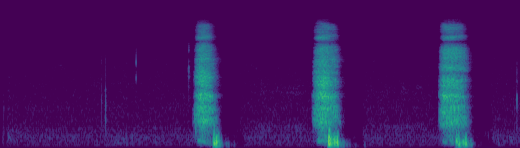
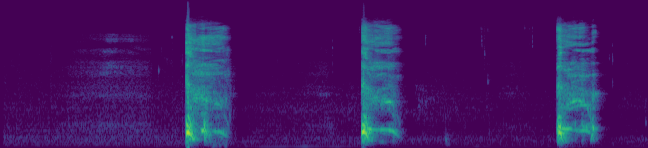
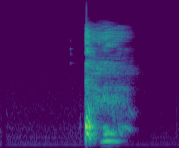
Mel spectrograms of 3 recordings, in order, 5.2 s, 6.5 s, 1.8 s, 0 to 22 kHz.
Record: {"exhalation_length": "5.2 s", "exhalation_amplitude": 28955, "exhalation_signal_mean_std_ratio": 0.28, "three_cough_length": "6.5 s", "three_cough_amplitude": 32768, "three_cough_signal_mean_std_ratio": 0.21, "cough_length": "1.8 s", "cough_amplitude": 32175, "cough_signal_mean_std_ratio": 0.25, "survey_phase": "beta (2021-08-13 to 2022-03-07)", "age": "18-44", "gender": "Female", "wearing_mask": "No", "symptom_runny_or_blocked_nose": true, "symptom_fatigue": true, "symptom_headache": true, "smoker_status": "Never smoked", "respiratory_condition_asthma": false, "respiratory_condition_other": false, "recruitment_source": "Test and Trace", "submission_delay": "2 days", "covid_test_result": "Positive", "covid_test_method": "RT-qPCR", "covid_ct_value": 27.1, "covid_ct_gene": "ORF1ab gene", "covid_ct_mean": 27.4, "covid_viral_load": "1000 copies/ml", "covid_viral_load_category": "Minimal viral load (< 10K copies/ml)"}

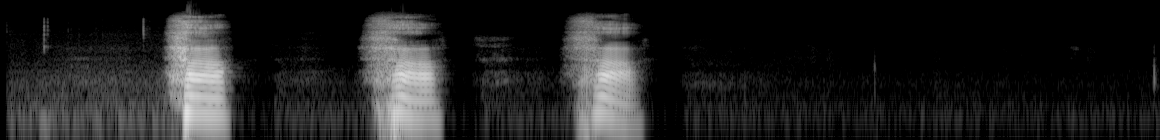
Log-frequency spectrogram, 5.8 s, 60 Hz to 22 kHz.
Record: {"exhalation_length": "5.8 s", "exhalation_amplitude": 32767, "exhalation_signal_mean_std_ratio": 0.25, "survey_phase": "beta (2021-08-13 to 2022-03-07)", "age": "18-44", "gender": "Female", "wearing_mask": "No", "symptom_cough_any": true, "symptom_runny_or_blocked_nose": true, "symptom_sore_throat": true, "symptom_diarrhoea": true, "symptom_fatigue": true, "symptom_headache": true, "symptom_other": true, "symptom_onset": "2 days", "smoker_status": "Ex-smoker", "respiratory_condition_asthma": false, "respiratory_condition_other": false, "recruitment_source": "Test and Trace", "submission_delay": "2 days", "covid_test_result": "Positive", "covid_test_method": "RT-qPCR", "covid_ct_value": 25.0, "covid_ct_gene": "N gene"}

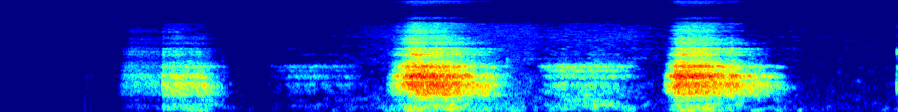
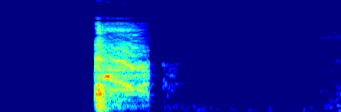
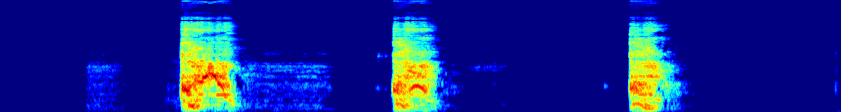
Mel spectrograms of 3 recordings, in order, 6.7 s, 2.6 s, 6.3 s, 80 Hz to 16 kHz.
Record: {"exhalation_length": "6.7 s", "exhalation_amplitude": 30635, "exhalation_signal_mean_std_ratio": 0.36, "cough_length": "2.6 s", "cough_amplitude": 5576, "cough_signal_mean_std_ratio": 0.27, "three_cough_length": "6.3 s", "three_cough_amplitude": 32766, "three_cough_signal_mean_std_ratio": 0.29, "survey_phase": "beta (2021-08-13 to 2022-03-07)", "age": "45-64", "gender": "Female", "wearing_mask": "No", "symptom_headache": true, "smoker_status": "Current smoker (11 or more cigarettes per day)", "respiratory_condition_asthma": false, "respiratory_condition_other": false, "recruitment_source": "Test and Trace", "submission_delay": "1 day", "covid_test_result": "Positive", "covid_test_method": "RT-qPCR", "covid_ct_value": 34.9, "covid_ct_gene": "S gene"}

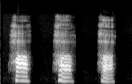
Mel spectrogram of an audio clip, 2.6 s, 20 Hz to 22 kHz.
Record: {"exhalation_length": "2.6 s", "exhalation_amplitude": 26571, "exhalation_signal_mean_std_ratio": 0.43, "survey_phase": "beta (2021-08-13 to 2022-03-07)", "age": "18-44", "gender": "Female", "wearing_mask": "No", "symptom_cough_any": true, "symptom_runny_or_blocked_nose": true, "symptom_sore_throat": true, "symptom_abdominal_pain": true, "symptom_diarrhoea": true, "symptom_fatigue": true, "symptom_fever_high_temperature": true, "smoker_status": "Ex-smoker", "respiratory_condition_asthma": false, "respiratory_condition_other": false, "recruitment_source": "Test and Trace", "submission_delay": "2 days", "covid_test_result": "Positive", "covid_test_method": "LFT"}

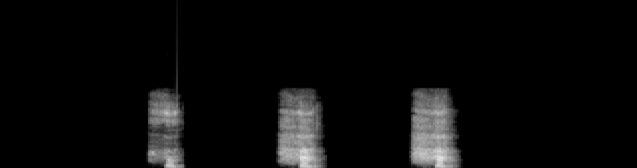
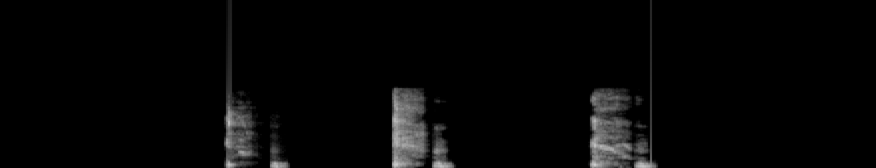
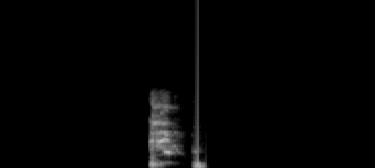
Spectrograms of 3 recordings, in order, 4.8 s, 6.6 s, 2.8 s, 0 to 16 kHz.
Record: {"exhalation_length": "4.8 s", "exhalation_amplitude": 24801, "exhalation_signal_mean_std_ratio": 0.23, "three_cough_length": "6.6 s", "three_cough_amplitude": 10425, "three_cough_signal_mean_std_ratio": 0.24, "cough_length": "2.8 s", "cough_amplitude": 2195, "cough_signal_mean_std_ratio": 0.23, "survey_phase": "beta (2021-08-13 to 2022-03-07)", "age": "45-64", "gender": "Female", "wearing_mask": "No", "symptom_cough_any": true, "symptom_fatigue": true, "symptom_headache": true, "symptom_onset": "3 days", "smoker_status": "Never smoked", "respiratory_condition_asthma": false, "respiratory_condition_other": false, "recruitment_source": "Test and Trace", "submission_delay": "2 days", "covid_test_result": "Positive", "covid_test_method": "ePCR"}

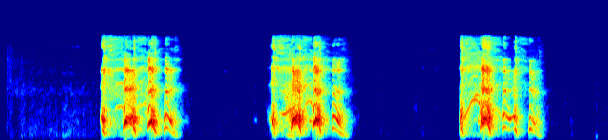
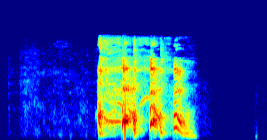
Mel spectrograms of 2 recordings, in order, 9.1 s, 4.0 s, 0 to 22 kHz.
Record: {"three_cough_length": "9.1 s", "three_cough_amplitude": 27604, "three_cough_signal_mean_std_ratio": 0.35, "cough_length": "4.0 s", "cough_amplitude": 27636, "cough_signal_mean_std_ratio": 0.34, "survey_phase": "beta (2021-08-13 to 2022-03-07)", "age": "65+", "gender": "Female", "wearing_mask": "No", "symptom_none": true, "smoker_status": "Ex-smoker", "respiratory_condition_asthma": false, "respiratory_condition_other": false, "recruitment_source": "REACT", "submission_delay": "6 days", "covid_test_result": "Negative", "covid_test_method": "RT-qPCR", "influenza_a_test_result": "Negative", "influenza_b_test_result": "Negative"}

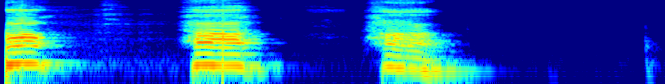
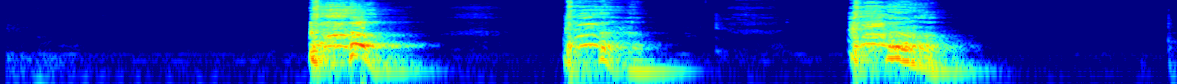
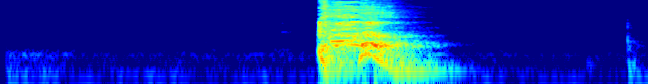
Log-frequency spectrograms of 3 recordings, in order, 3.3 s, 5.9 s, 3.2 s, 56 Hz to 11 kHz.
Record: {"exhalation_length": "3.3 s", "exhalation_amplitude": 32766, "exhalation_signal_mean_std_ratio": 0.39, "three_cough_length": "5.9 s", "three_cough_amplitude": 32768, "three_cough_signal_mean_std_ratio": 0.34, "cough_length": "3.2 s", "cough_amplitude": 32768, "cough_signal_mean_std_ratio": 0.29, "survey_phase": "beta (2021-08-13 to 2022-03-07)", "age": "65+", "gender": "Male", "wearing_mask": "No", "symptom_none": true, "smoker_status": "Ex-smoker", "respiratory_condition_asthma": false, "respiratory_condition_other": true, "recruitment_source": "REACT", "submission_delay": "7 days", "covid_test_result": "Negative", "covid_test_method": "RT-qPCR", "influenza_a_test_result": "Negative", "influenza_b_test_result": "Negative"}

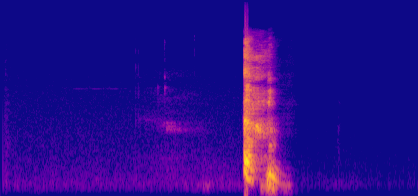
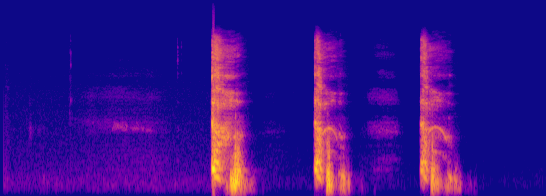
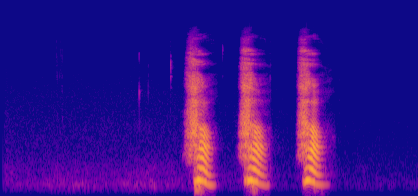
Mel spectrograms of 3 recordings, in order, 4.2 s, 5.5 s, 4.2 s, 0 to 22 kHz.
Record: {"cough_length": "4.2 s", "cough_amplitude": 32767, "cough_signal_mean_std_ratio": 0.16, "three_cough_length": "5.5 s", "three_cough_amplitude": 32768, "three_cough_signal_mean_std_ratio": 0.23, "exhalation_length": "4.2 s", "exhalation_amplitude": 16658, "exhalation_signal_mean_std_ratio": 0.28, "survey_phase": "beta (2021-08-13 to 2022-03-07)", "age": "18-44", "gender": "Female", "wearing_mask": "No", "symptom_none": true, "smoker_status": "Never smoked", "respiratory_condition_asthma": false, "respiratory_condition_other": false, "recruitment_source": "REACT", "submission_delay": "2 days", "covid_test_result": "Negative", "covid_test_method": "RT-qPCR", "influenza_a_test_result": "Negative", "influenza_b_test_result": "Negative"}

